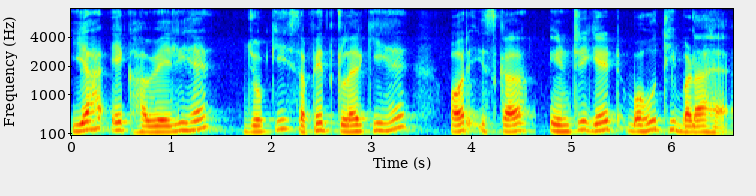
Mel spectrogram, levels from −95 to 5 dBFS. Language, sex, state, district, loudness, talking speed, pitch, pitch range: Hindi, male, Jharkhand, Deoghar, -18 LUFS, 165 wpm, 165 Hz, 145-195 Hz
